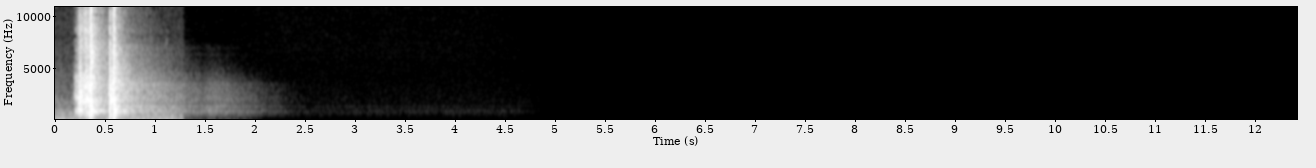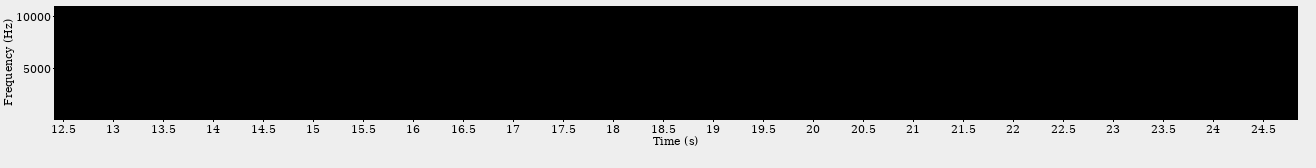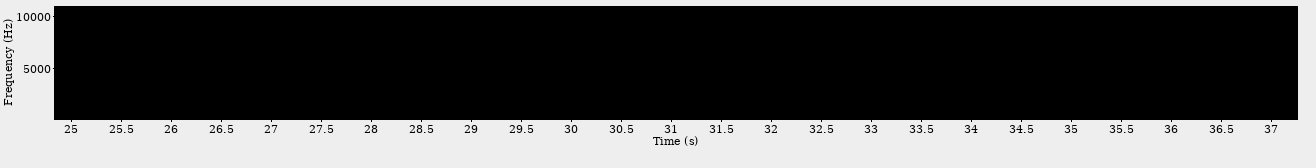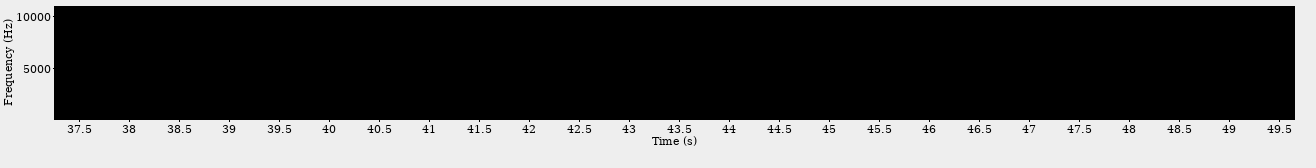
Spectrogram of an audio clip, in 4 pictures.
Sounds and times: bolt being driven forward 0.1 - 1.0

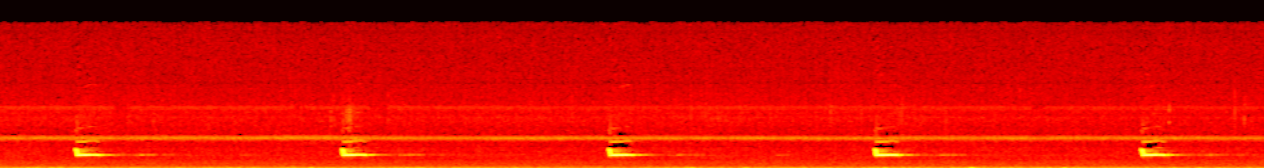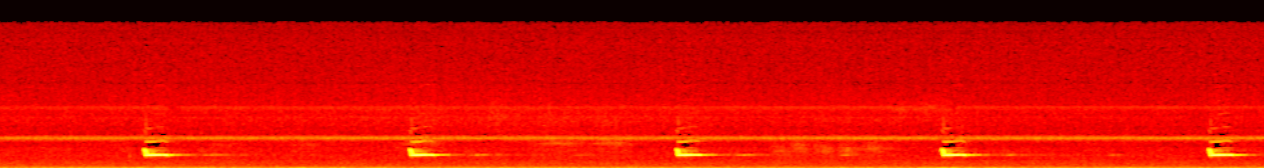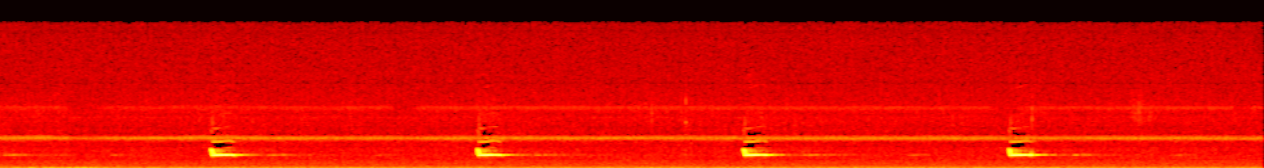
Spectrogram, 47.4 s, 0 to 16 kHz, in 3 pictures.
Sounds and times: Scops Owl 0.9 - 2.0
Scops Owl 4.2 - 5.3
Scops Owl 7.6 - 8.6
Scops Owl 10.9 - 12.1
Scops Owl 14.2 - 15.4
Scops Owl 17.6 - 18.7
Scops Owl 20.9 - 22.1
Scops Owl 24.2 - 28.5
Scops Owl 30.9 - 32.0
Scops Owl 34.2 - 35.2
Scops Owl 37.6 - 38.6
Scops Owl 40.9 - 42.0
Scops Owl 44.2 - 45.3

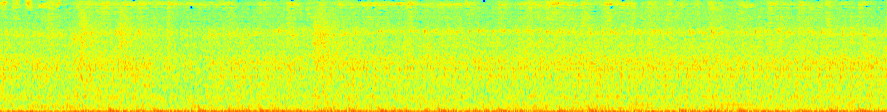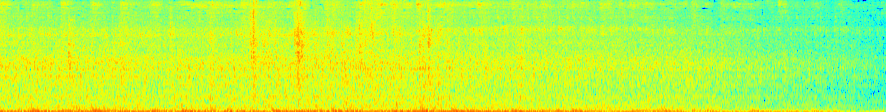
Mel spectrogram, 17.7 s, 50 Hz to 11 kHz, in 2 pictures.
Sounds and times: crane 0.0 - 17.7
truck 0.0 - 17.7

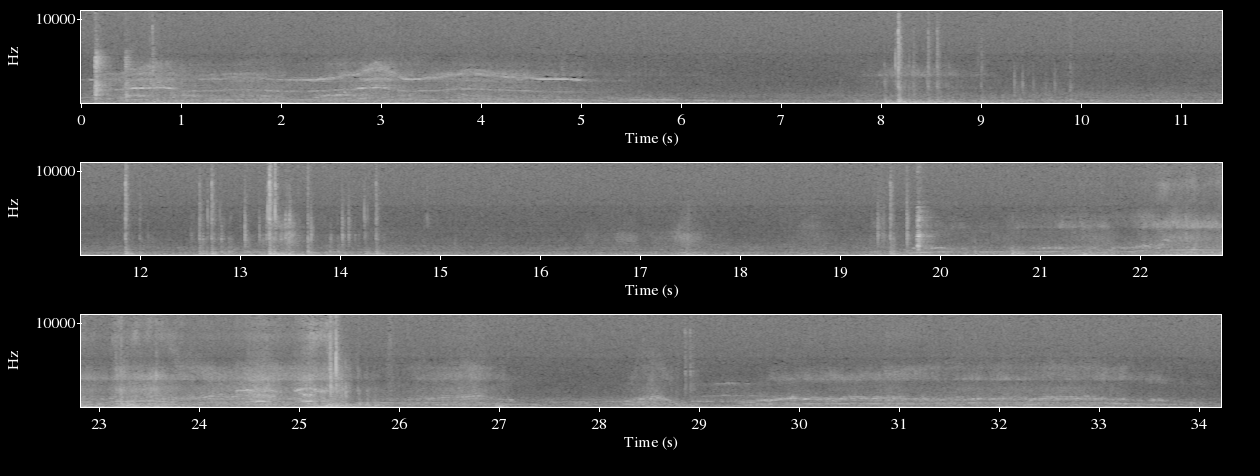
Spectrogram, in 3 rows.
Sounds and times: Wind howling around the windows of a highrise 0.0 - 34.2
Windows rattling 19.2 - 27.2

